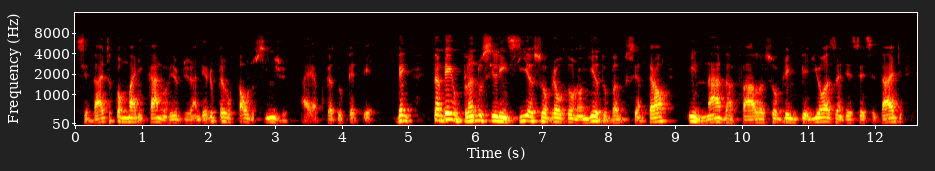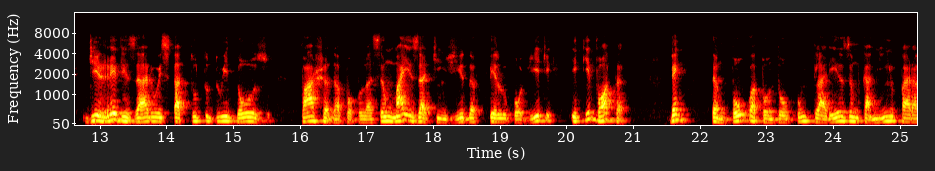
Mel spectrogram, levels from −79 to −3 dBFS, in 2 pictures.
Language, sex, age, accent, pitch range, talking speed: Portuguese, male, 50-69, Brazilian, 125-160 Hz, 135 wpm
